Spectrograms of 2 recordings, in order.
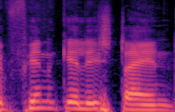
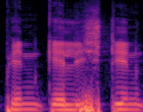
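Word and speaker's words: Finkelstein: इथे दोन रिएक्शन येतात एक येते फिनकेस्टाईन रिएक्शन काही लोक त्याचा प्रोनाउन्सिएशन फिनकेस्टीन करतात माझे लॉजिकल प्रश्न असतात आईन्स्टाईनच्या स्पेलिंग मध्ये सुद्धा एस टी आय एन येतं त्याचा प्रोनाऊन्सिएशन आपण आईन्स्टाईन करतो काय करतो आईन्स्टाईन करतो तिथे आपण आईन्सीन म्हणलेलं कधी ऐकलेलं नाहीये मग ह्याचं प्रोनाऊन्सिएशन करताना पिंक एलिस्टीन कसं होतं मला माहित नाही मला असं वाटतं मग हे सुद्धा काय व्हायला पाहिजे इंग्लिश स्टाईनच व्हायला पाहिजे असं मला वाटतं प्रोनाउन्सिएशन काय फरक पडत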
